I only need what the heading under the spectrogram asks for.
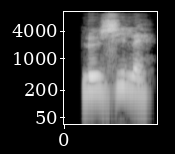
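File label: "le gilet", French; ropa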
